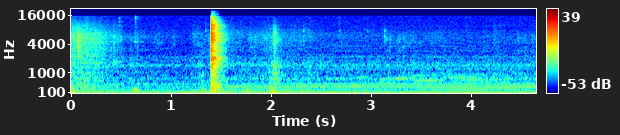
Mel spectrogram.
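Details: Philco 47-1230 (1947) tube radio-phonograph record changer motor, which hummed but would not turn in the changer, now tested running freely with nothing connected: faint, steady hum of the small motor spinning on its own, with one sharp handling click.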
